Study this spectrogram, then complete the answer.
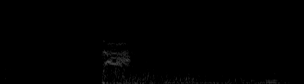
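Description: A skier crashes into deep snow with a soft thud.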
